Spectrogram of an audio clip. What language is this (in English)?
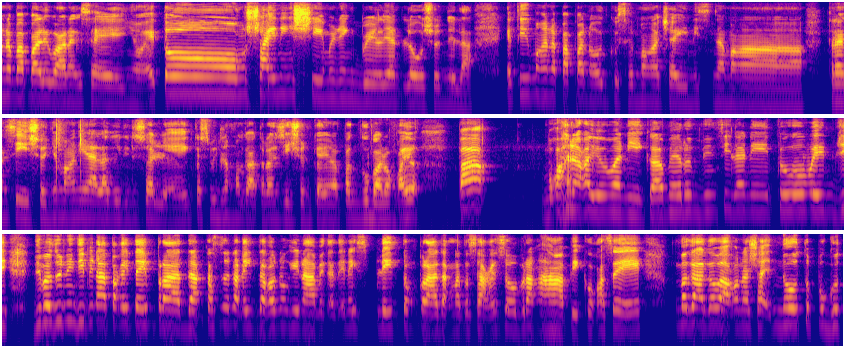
Filipino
